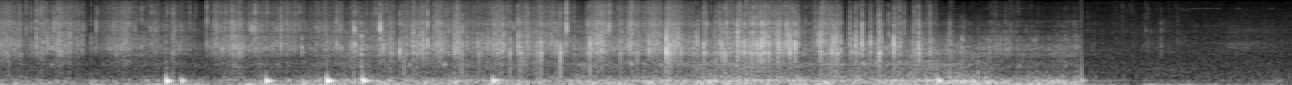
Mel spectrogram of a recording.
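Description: Skis hiss and rush through deep snow.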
